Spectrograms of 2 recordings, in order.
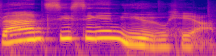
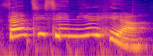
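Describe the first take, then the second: First: The tone changes and sounds sarcastic. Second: The pitch stays high and sounds excited. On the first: The meeting is no surprise at all. "in the sarcastic version, it sounds a little different" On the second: The speaker is genuinely and happily surprised. "Hear how the pitch stays high?"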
